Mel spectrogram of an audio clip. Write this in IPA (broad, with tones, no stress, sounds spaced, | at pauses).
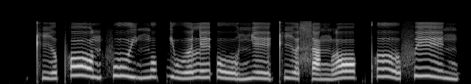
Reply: kʰ i˩˧ ə̯ pʰ ɔː˥˨ n f oː˥˨ j ŋ o˧˥ k̚ j u˩˧ ə̯ l e˧˥ ʔ oː˧˩ ɲ eː˧˩ kʰ i˧˩ ə̯ s a˩ ŋ l ɔː˧ k̚ pʰ ɤː˥˨ f eː˥˨ ŋ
